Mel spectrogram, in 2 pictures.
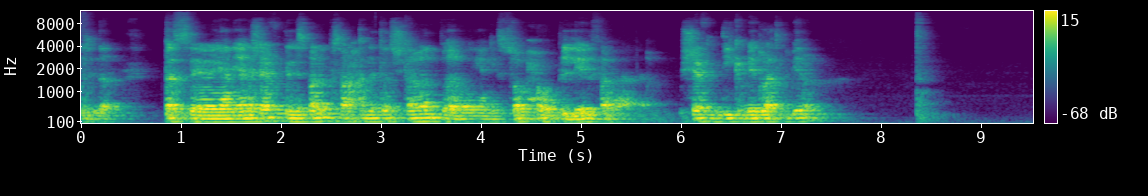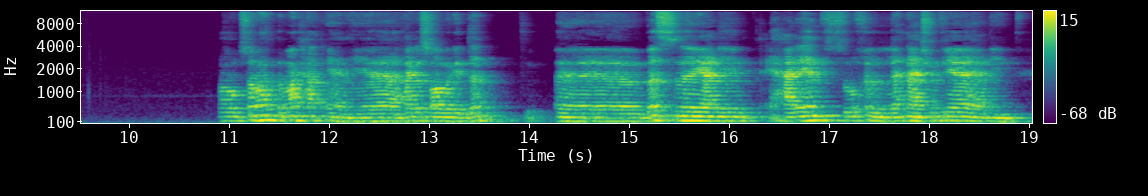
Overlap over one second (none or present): none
